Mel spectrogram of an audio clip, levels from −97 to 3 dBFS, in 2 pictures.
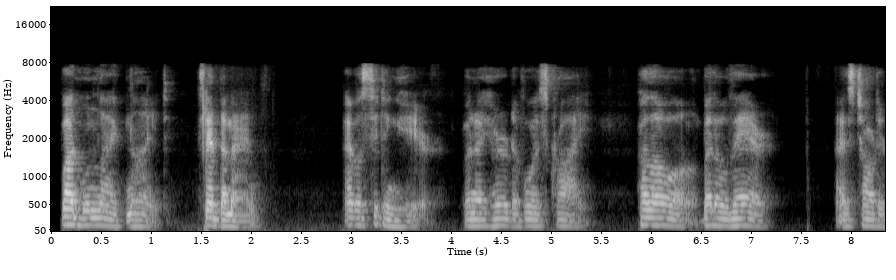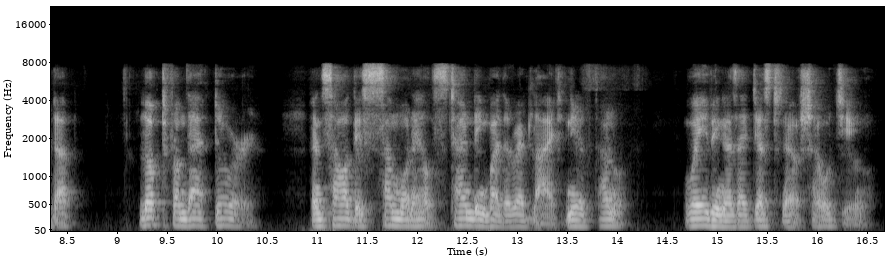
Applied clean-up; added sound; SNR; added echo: neural mask model DeepFilterNet 3.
